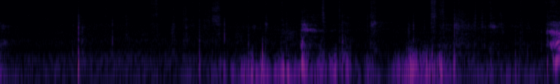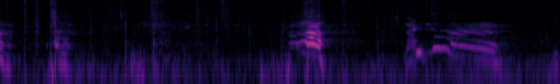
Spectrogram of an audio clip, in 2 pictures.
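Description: A rally being played: sharp ball-strike knocks and footsteps scattered throughout, with short calls from the players. The loudest sound is a shout with a bending pitch about eleven seconds in, followed by a falling groan.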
